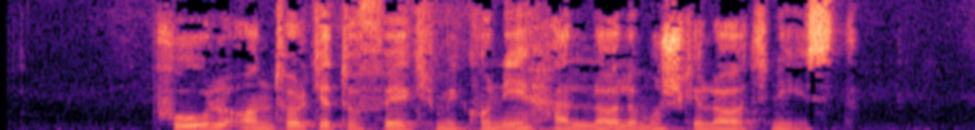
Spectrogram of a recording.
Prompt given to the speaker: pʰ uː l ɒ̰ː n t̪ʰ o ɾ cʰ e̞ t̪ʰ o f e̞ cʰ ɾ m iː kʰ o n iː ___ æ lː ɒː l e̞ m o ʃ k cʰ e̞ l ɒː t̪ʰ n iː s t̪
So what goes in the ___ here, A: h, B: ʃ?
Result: A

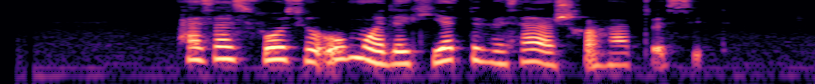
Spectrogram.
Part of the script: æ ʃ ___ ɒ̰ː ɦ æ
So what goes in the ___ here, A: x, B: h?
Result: A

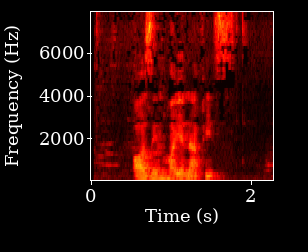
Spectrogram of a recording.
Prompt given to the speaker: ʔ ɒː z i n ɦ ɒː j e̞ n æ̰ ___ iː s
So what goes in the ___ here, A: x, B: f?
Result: B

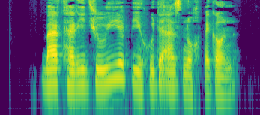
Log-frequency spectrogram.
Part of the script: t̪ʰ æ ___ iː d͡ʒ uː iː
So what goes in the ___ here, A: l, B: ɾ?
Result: B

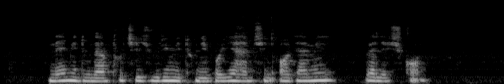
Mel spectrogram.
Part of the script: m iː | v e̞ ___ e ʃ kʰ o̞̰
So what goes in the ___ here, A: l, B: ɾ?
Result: A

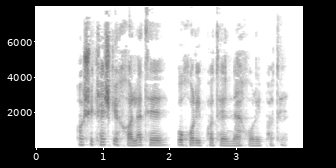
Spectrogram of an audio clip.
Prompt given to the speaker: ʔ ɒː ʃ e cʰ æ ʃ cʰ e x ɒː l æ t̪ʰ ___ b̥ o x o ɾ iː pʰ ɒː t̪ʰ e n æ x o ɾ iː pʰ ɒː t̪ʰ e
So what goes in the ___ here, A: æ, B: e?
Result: B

